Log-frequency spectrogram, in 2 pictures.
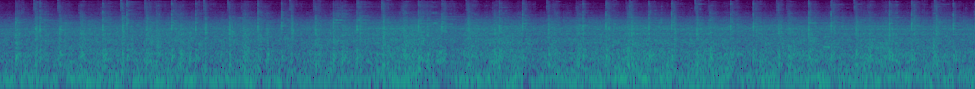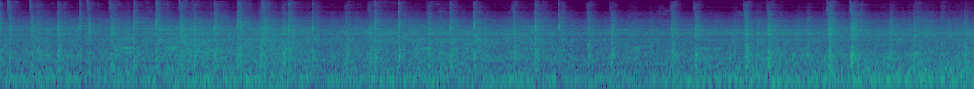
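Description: A freight train of coal wagons rolling past at speed, the wheels clicking rapidly and continuously over the rail joints above a steady rumble.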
